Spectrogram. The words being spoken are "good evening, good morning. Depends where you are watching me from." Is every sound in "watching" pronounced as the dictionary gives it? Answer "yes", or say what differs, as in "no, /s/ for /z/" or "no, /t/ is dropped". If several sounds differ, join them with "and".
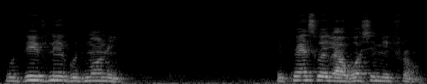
no, /ʃ/ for /tʃ/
